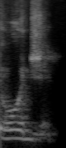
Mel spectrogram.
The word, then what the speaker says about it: Oude: olho esqueci de falar ele tanto pode ser escrito né daquelas duas formas é mas a pronúncia e sempre Hood o leite parente está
